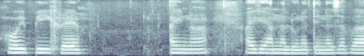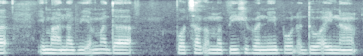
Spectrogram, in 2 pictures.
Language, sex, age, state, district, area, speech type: Manipuri, female, 18-30, Manipur, Tengnoupal, rural, spontaneous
